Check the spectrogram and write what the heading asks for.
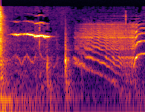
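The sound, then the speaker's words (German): A door to one of the rooms creaks open with a drawn-out, wavering squeal of hinges, followed by a soft thump and a rising, swooping creak as it swings wide. “Ich frage mich, ob die anderen Zimmer auch alle belegt sind. Zum Beispiel hinter dieser Tür hier.”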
